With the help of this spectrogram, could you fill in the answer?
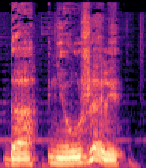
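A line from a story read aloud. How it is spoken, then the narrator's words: Low, chesty, unfamiliar growl. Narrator (Russian): Рыкнул я каким-то чужим, низким и грудным голосом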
